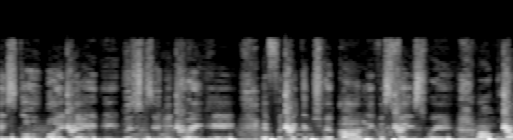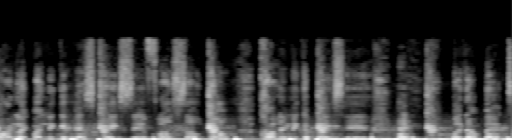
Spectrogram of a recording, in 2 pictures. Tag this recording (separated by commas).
Music, Exciting music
